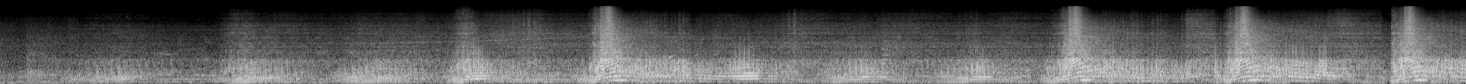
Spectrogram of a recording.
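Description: Tuned Nissan GT-R R35's twin-turbo V6 revved hard while standing still: repeated quick blips of the throttle, the engine note rising and falling, with a sharp crack at about four of the blips.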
